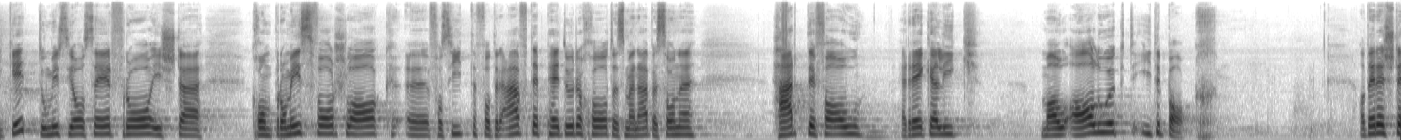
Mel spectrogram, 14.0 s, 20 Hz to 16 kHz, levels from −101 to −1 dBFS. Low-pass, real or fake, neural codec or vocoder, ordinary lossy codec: 14.4 kHz; real; none; none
